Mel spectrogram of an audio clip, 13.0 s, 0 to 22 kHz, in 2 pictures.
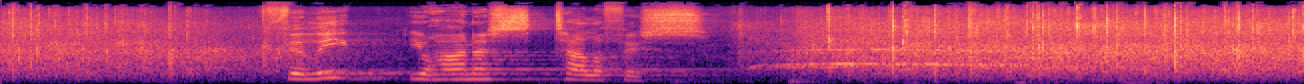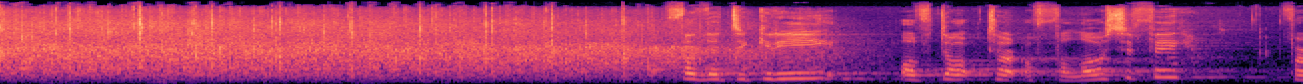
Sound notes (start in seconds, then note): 3.7 applause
